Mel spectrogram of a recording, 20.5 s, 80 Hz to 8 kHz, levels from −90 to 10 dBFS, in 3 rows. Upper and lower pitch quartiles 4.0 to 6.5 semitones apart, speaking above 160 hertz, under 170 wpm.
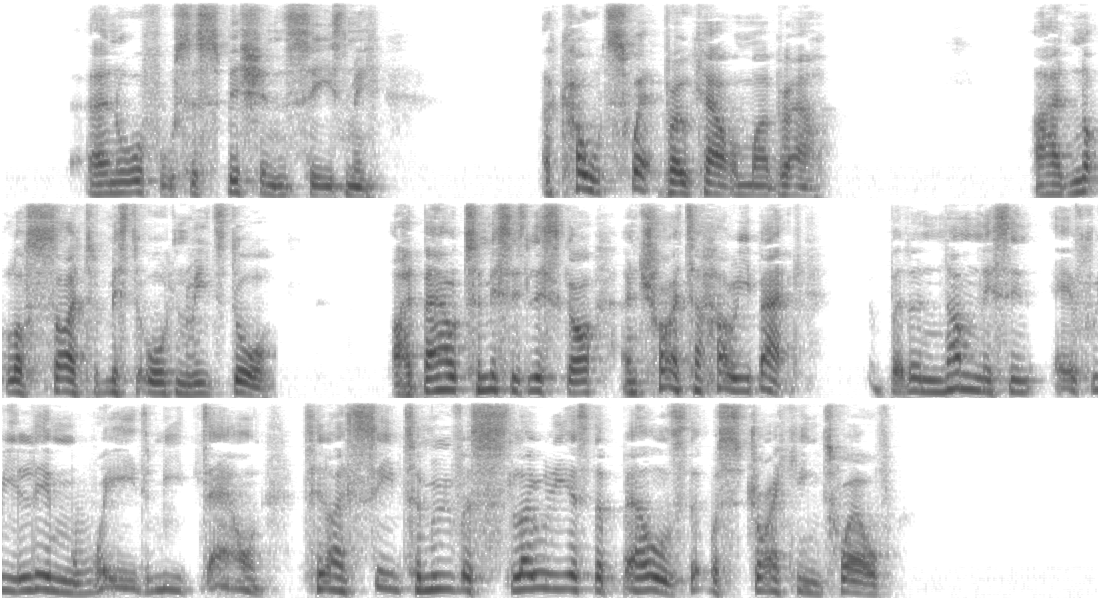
Yes: average, 4.6 semitones; medium, 185 Hz; average, 160 wpm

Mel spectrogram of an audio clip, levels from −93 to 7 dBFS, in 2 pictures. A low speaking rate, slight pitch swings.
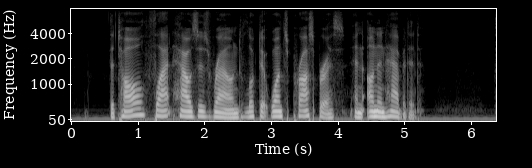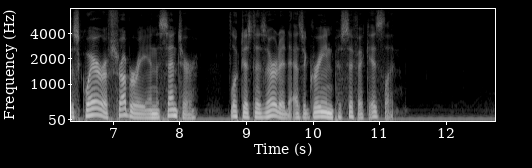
No: slow, 120 wpm; average, 4.3 semitones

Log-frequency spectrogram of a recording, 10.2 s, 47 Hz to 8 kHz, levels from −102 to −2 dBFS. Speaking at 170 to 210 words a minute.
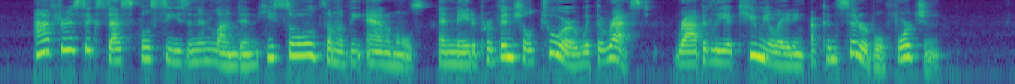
No: average, 150 wpm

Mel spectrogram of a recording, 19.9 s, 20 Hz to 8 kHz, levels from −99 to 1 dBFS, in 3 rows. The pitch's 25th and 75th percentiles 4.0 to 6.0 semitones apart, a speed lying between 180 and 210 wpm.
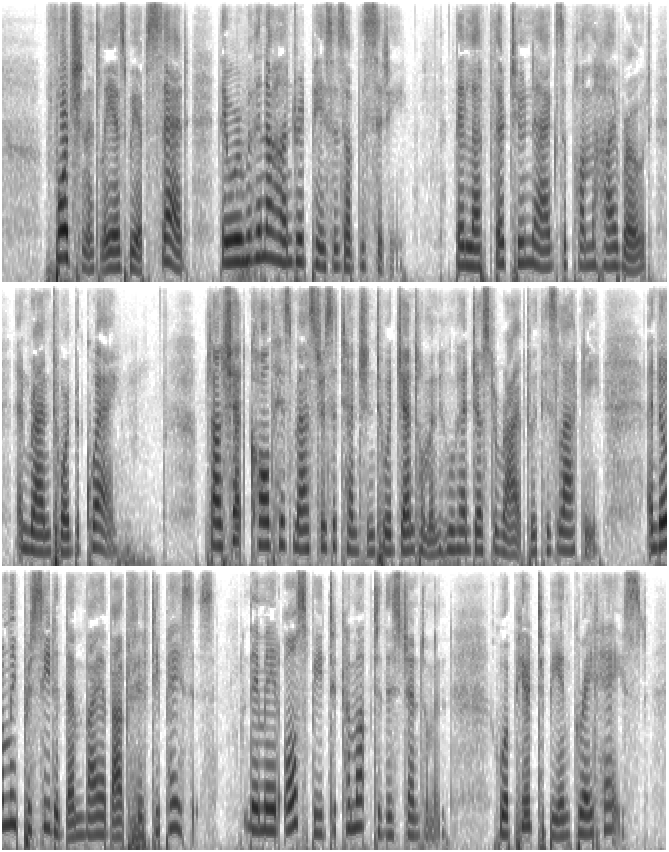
Yes: average, 4.4 semitones; fast, 205 wpm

